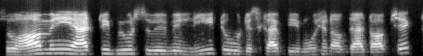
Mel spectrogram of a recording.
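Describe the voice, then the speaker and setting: A man's voice: high voice, no room sound. Man teaching over tinny call audio. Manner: halting, many fillers, keeps checking with "right?". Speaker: physics teacher. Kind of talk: online class lecture. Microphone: video call.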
